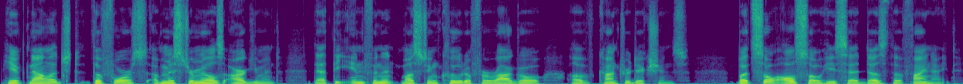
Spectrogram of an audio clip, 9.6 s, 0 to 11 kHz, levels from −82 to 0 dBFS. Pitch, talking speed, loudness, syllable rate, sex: 140 Hz, 155 wpm, -18 LUFS, 5.2 syllables/s, male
